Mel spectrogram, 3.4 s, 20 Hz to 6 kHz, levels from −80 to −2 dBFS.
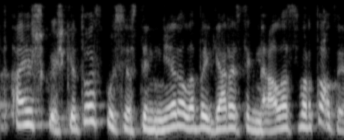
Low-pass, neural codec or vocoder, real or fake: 5.4 kHz; codec, 16 kHz, 16 kbps, FunCodec, trained on Chinese and English, 50 frames a second; fake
